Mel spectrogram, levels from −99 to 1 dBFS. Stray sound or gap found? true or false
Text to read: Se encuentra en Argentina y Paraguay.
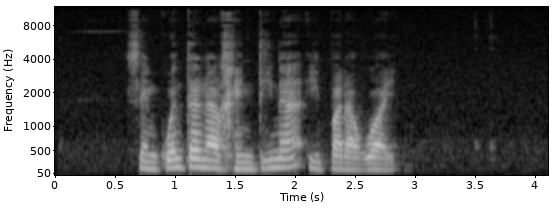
false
